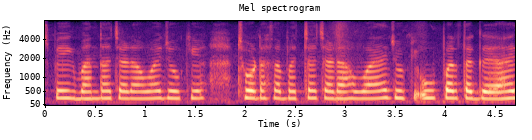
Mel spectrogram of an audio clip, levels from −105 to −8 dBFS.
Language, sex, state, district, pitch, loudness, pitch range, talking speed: Hindi, female, Uttar Pradesh, Lalitpur, 255 Hz, -19 LUFS, 250-265 Hz, 215 wpm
